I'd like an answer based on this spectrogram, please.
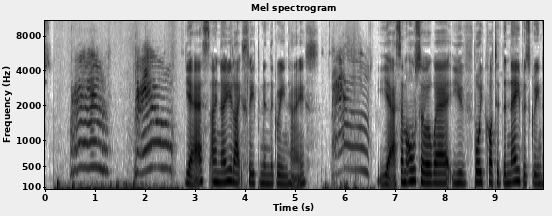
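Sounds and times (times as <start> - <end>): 
cat meowing: 0.5 - 2.6, 5.7 - 6.6
speech: 2.8 - 5.5, 6.7 - 9.9.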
